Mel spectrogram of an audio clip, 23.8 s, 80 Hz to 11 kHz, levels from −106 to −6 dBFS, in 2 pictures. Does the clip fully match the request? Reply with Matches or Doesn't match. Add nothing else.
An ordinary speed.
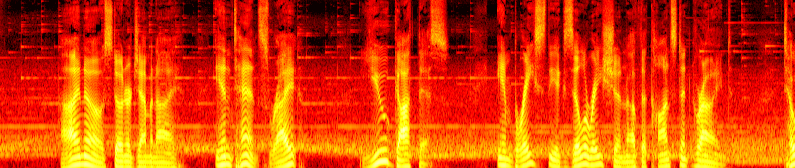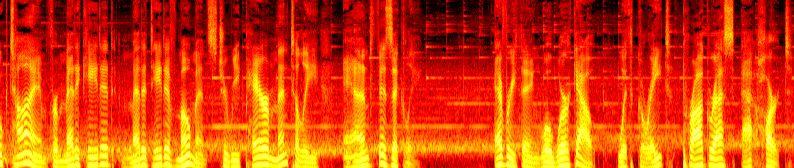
Doesn't match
